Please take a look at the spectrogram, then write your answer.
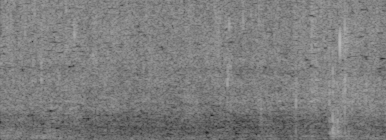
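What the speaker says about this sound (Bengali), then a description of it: "আলুগুলো ভালো করে লাল করে ভেজে নেবো।" Potatoes fry until reddish in a pan for a drumstick-and-potato posto dish, giving a steady close hiss of sizzling oil that runs briefly without interruption.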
